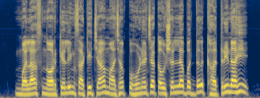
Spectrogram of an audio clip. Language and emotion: Marathi, fearful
